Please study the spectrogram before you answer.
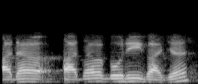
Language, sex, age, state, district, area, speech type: Hindi, male, 30-45, Madhya Pradesh, Jabalpur, urban, conversation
